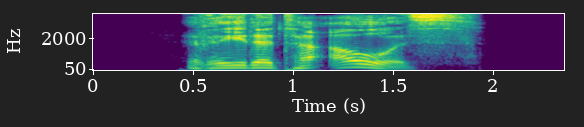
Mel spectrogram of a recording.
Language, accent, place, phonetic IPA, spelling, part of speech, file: German, Germany, Berlin, [ˌʁeːdətə ˈaʊ̯s], redete aus, verb, De-redete aus.ogg
- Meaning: inflection of ausreden: 1. first/third-person singular preterite 2. first/third-person singular subjunctive II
